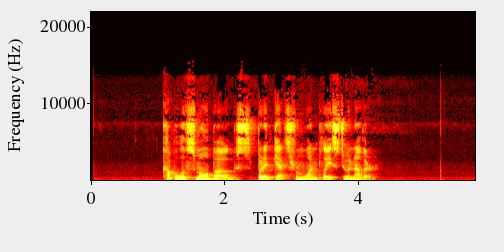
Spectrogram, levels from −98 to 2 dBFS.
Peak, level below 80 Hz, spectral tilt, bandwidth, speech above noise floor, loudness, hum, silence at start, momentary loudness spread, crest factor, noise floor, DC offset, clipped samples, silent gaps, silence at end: 0 dBFS; -48 dBFS; -3 dB/octave; 14.5 kHz; 42 dB; -16 LUFS; none; 1.05 s; 9 LU; 20 dB; -59 dBFS; under 0.1%; under 0.1%; none; 1.5 s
